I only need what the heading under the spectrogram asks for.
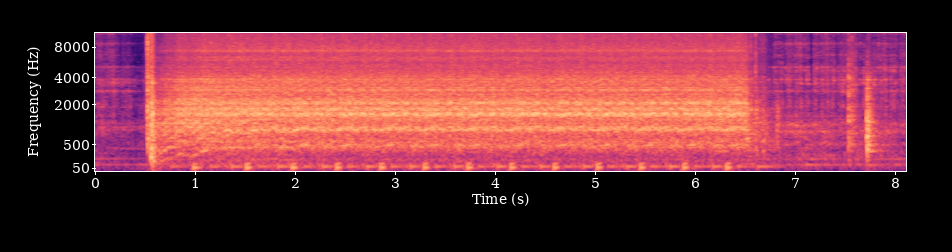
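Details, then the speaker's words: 1978 Wheel Horse C-121 garden tractor: even cranking at about four compressions per second for six seconds without firing while checking for spark; none seen. Cranks but no start. "All right, let's have a little looky-poo and looky-poo at our, see if we're producing any spark here. I don't see anything."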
